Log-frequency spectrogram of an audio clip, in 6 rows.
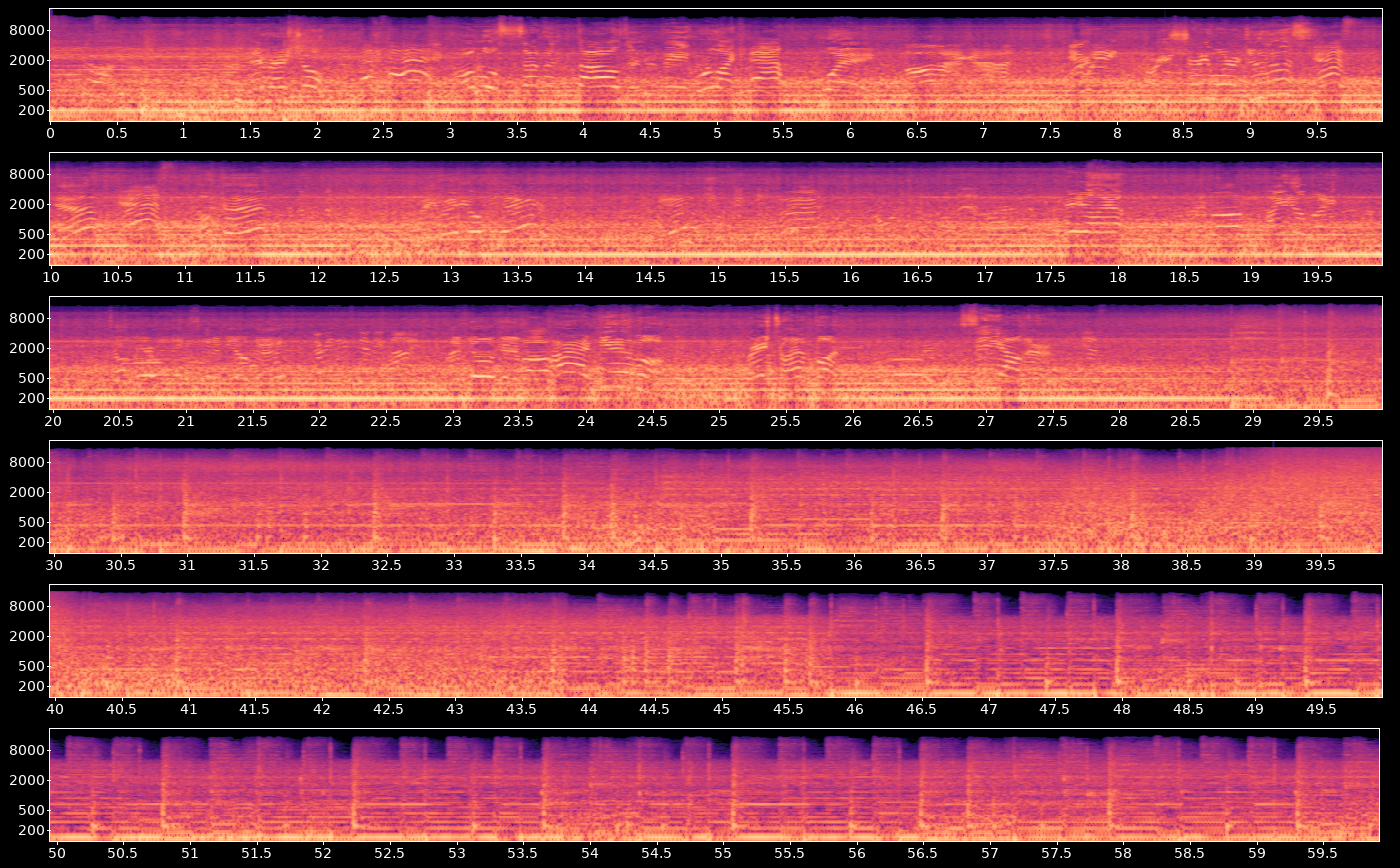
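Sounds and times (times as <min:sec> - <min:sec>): airplane engine drone in cabin: 0:00.0 - 0:45.9.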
